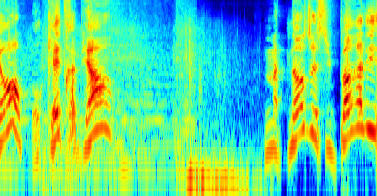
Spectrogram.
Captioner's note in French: boom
